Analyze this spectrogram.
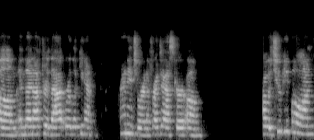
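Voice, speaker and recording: A woman talks at a fairly quick pace in a fairly high pitch with fairly even intonation. She leaves long, frequent pauses. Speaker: committee member co-hosting a podcast. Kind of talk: committee meeting discussion. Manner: loud at times; hesitant, many fillers.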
